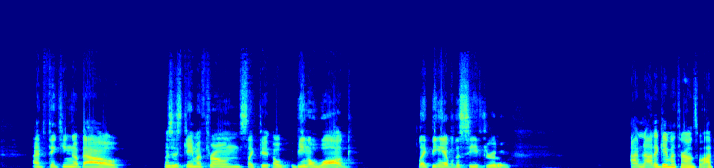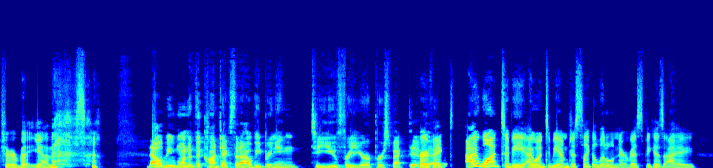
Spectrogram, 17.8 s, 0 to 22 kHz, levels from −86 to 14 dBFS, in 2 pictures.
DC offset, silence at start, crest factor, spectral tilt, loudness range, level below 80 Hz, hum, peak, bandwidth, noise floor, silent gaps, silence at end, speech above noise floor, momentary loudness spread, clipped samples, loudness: under 0.1%; 0.4 s; 20 dB; -4 dB/octave; 6 LU; -62 dBFS; none; -6 dBFS; 15.5 kHz; -89 dBFS; none; 0.25 s; 64 dB; 11 LU; under 0.1%; -25 LUFS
